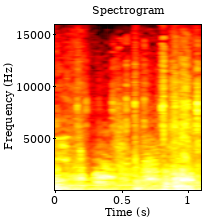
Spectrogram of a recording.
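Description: Dogs in The Last of Us Part II, a short burst of barking and panting-like sound in a busy game mix, close and fairly loud with dense background noise.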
